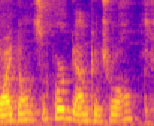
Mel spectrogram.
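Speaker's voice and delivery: ordinary delivery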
